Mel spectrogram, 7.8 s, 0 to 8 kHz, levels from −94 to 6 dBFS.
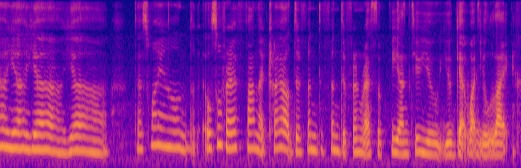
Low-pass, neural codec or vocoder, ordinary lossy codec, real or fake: none; none; none; real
